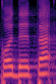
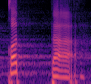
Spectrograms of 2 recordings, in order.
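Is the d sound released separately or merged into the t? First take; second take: separate; merged. First: The d is released with a separate vowel sound. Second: The d merges fully into a doubled t. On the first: The speaker calls it wrong. "bukan qadata" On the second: The speaker calls it right. "tapi qatta"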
